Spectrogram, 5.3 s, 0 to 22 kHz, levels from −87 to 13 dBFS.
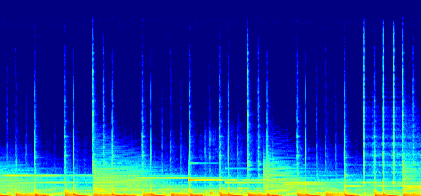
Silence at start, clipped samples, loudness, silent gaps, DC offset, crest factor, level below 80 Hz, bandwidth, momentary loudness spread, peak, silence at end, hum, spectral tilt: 0 s; under 0.1%; -12 LUFS; none; under 0.1%; 10 dB; -14 dBFS; 10 kHz; 2 LU; 0 dBFS; 0 s; none; -8 dB/octave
